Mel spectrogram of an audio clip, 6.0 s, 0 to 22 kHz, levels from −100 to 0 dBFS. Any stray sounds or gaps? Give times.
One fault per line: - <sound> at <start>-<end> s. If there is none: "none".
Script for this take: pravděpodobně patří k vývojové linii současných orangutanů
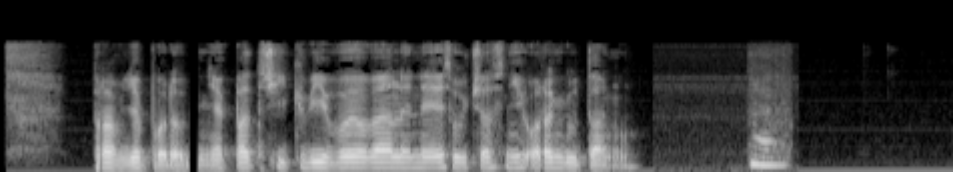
- dropout at 1.2-1.2 s
- laugh at 4.7-5.0 s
